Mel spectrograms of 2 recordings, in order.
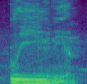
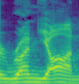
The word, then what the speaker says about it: Reunion: pronounce it so wrong I knew it was supposed to be pronounced reunion but I still have pronounced it runan like a [ __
